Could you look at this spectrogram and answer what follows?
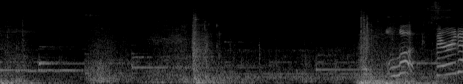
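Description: A door slides open inside a Honkai Star Rail game scene, a couple of soft mechanical thuds and a sliding whoosh amid game music and tones, with a voice speaking over part of it.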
